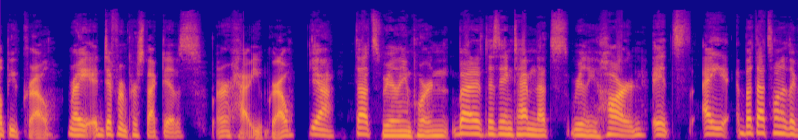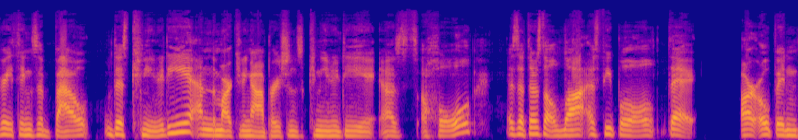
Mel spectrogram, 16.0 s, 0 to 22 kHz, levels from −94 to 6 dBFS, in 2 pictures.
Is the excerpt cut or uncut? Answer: cut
